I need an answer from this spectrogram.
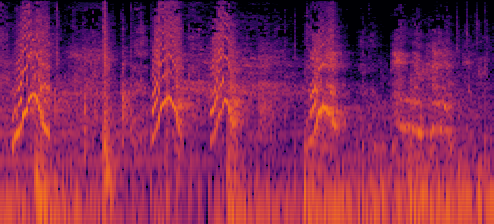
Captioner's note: yells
